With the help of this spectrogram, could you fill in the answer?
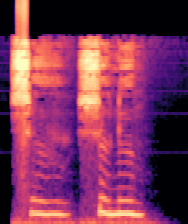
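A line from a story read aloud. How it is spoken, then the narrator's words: Soft call. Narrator (Vietnamese): Lệnh hồ sung gọi khẽ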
